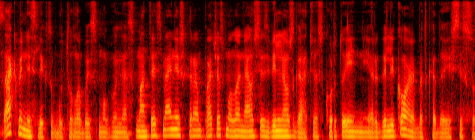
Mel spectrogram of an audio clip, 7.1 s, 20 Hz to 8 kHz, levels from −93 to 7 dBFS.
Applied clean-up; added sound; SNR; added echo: none; none; none; none.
